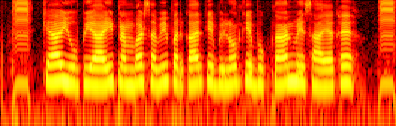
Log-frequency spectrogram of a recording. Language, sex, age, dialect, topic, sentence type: Hindi, female, 18-24, Garhwali, banking, question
